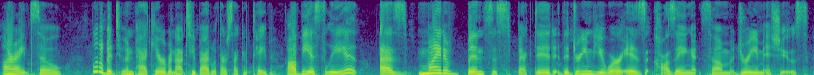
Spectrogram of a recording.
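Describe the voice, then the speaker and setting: Woman doing casual explainer commentary, soft mellow tone, dry close mic. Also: medium pitch, measured pace, dry recording. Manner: conversational, explanatory. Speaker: host, sleep technologist.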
